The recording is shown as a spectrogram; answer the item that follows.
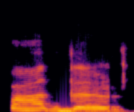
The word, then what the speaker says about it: father: Pon tu diente entre tu lengua, la lengua entre los dientes acá. Sí. Y luego haz que vibre así. Ahora dices father, father. Inténtalo. father, Esa es la pronunciación que es la más natural. Xiomara, inténtalo. Father, No es una D, no es father. Father, fa, no.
